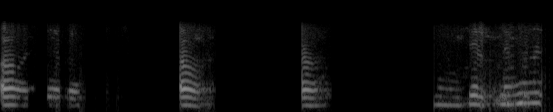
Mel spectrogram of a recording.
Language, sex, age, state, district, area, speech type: Bodo, female, 18-30, Assam, Kokrajhar, rural, conversation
